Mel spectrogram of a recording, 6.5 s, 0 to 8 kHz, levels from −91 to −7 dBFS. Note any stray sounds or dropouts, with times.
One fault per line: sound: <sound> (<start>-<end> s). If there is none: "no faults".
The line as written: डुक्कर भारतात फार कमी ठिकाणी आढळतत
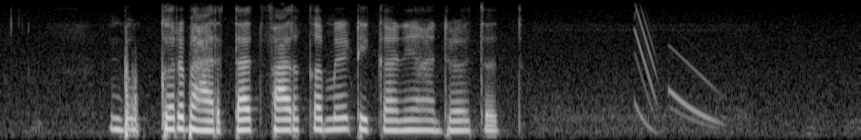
sound: chirp (4.8-5.5 s)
